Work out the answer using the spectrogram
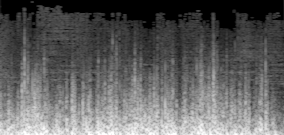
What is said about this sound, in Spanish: Después de la nieve y la lluvia, llega el viento. El viento que está siendo el gran protagonista de este viernes en Madrid y que suena así.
